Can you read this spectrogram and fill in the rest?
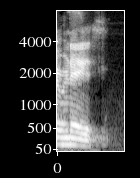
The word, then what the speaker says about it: Irenaeus: I always pronounce his name wrong. – Irenaeus. – I think it's Irenaeus. – Irenaeus.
